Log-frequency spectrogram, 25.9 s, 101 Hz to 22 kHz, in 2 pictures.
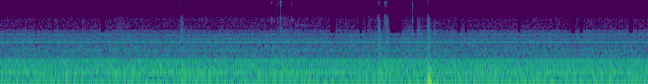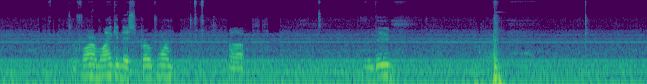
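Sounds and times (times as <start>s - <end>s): steady machine hum: 0.0s - 25.9s
low dull thump: 22.4s - 23.4s.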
